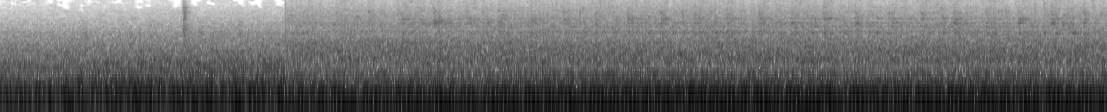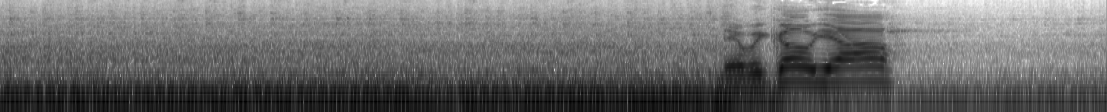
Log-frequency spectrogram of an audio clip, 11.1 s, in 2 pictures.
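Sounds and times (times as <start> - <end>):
loud car engine idling: 0.0 - 11.0.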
